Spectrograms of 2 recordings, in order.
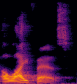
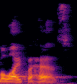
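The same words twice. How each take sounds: First: The name is said without any added sound. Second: The name is said with an extra added sound. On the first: The speaker calls it right. "It's Eliphaz" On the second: The speaker calls it wrong. "I added an extra word in there, or an extra letter in there"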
